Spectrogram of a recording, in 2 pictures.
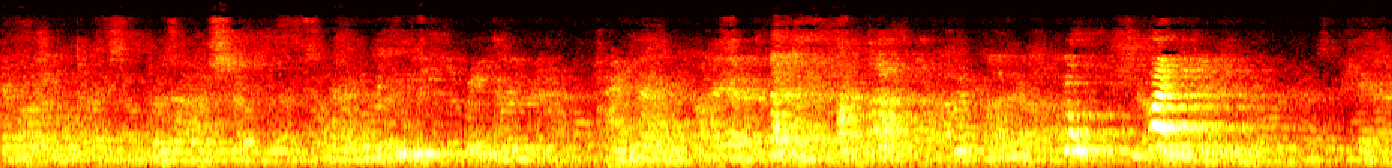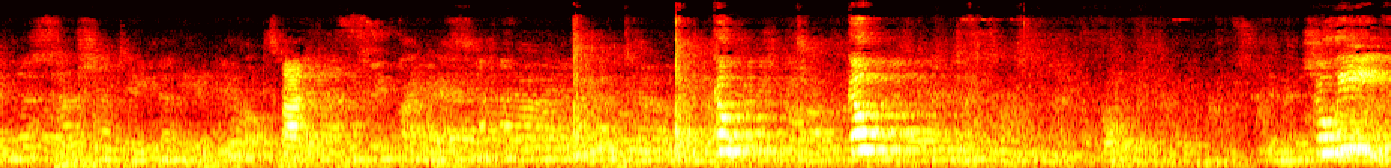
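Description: People chatter quietly in the distance.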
